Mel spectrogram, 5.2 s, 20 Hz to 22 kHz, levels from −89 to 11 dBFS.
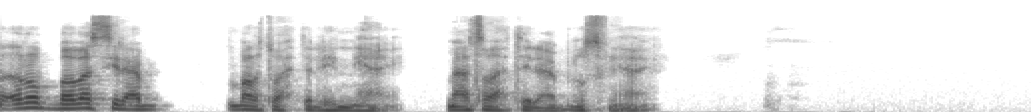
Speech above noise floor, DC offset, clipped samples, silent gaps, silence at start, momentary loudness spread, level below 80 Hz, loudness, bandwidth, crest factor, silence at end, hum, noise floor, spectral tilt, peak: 52 dB; under 0.1%; under 0.1%; none; 0 s; 14 LU; -48 dBFS; -21 LUFS; 12.5 kHz; 18 dB; 1.9 s; none; -72 dBFS; -5.5 dB/octave; -4 dBFS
